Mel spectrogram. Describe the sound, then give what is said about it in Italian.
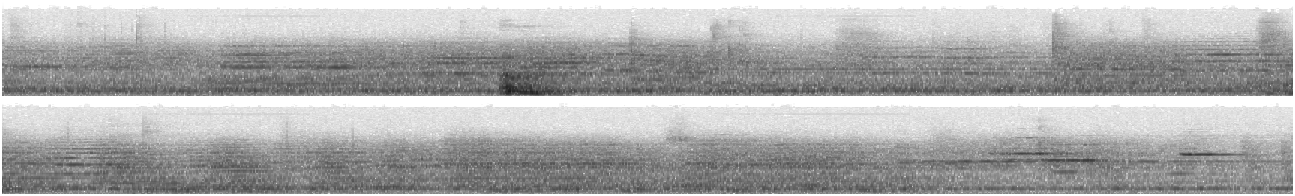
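A hellish meteor arrives in a Godzilla film with a dense, sustained roar layered with ringing tones, steady throughout apart from a brief louder burst early on and another near the end. “Quindi ecco qua la meteora infernale. Ecco la meteora che arriva”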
